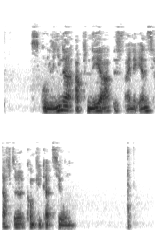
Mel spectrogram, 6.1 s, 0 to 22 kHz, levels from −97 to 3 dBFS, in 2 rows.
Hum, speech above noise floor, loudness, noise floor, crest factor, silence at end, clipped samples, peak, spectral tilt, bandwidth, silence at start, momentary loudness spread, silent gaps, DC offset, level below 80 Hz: none; 63 dB; -21 LUFS; -83 dBFS; 18 dB; 0.45 s; under 0.1%; -4 dBFS; -7 dB/octave; 9 kHz; 0.6 s; 17 LU; none; under 0.1%; -62 dBFS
